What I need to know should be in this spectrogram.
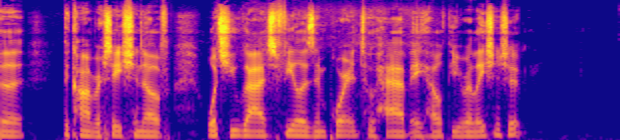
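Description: A young man sings into a microphone, close and clear.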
